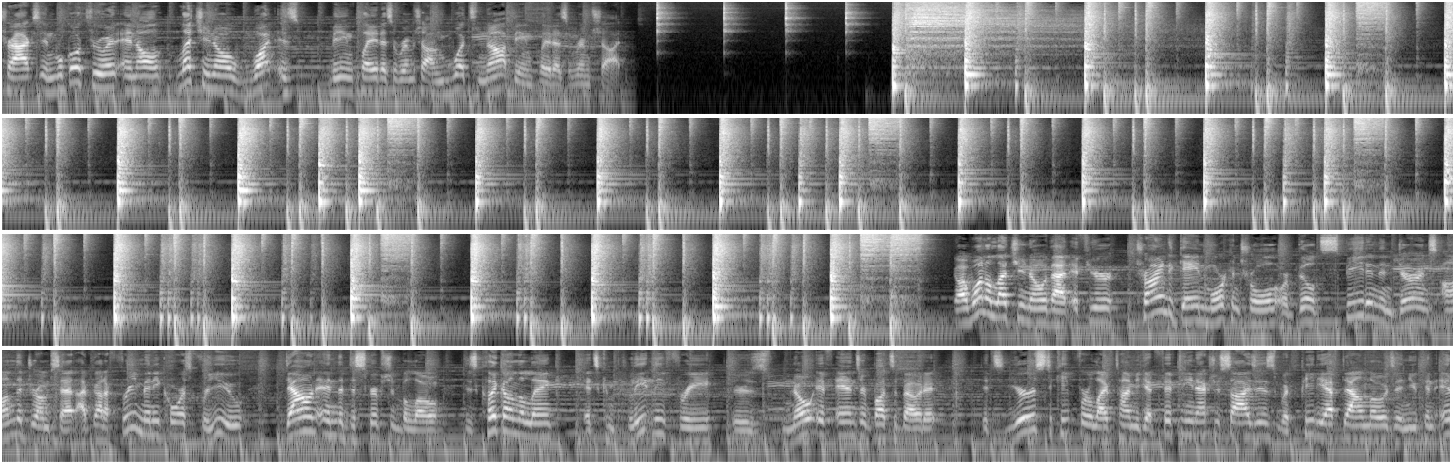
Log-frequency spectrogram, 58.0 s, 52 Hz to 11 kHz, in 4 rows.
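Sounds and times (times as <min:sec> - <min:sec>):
drumstick count-in clicks: 0:06.5 - 0:08.7
drum kit groove: 0:06.6 - 0:38.4, 0:55.3 - 0:58.0.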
